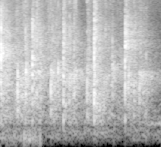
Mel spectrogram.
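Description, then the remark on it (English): Soft, light golf-clap style clapping from a listener during a sermon: a handful of quiet, sparse claps at an unhurried pace, with a faint murmur underneath. “there's somebody that was like doing like a golf clap. I'm gonna clap with you.”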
